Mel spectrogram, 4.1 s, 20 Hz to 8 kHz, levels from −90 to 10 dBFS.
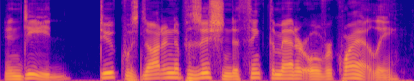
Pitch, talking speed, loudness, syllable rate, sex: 120 Hz, 190 wpm, -16 LUFS, 5.2 syllables/s, male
